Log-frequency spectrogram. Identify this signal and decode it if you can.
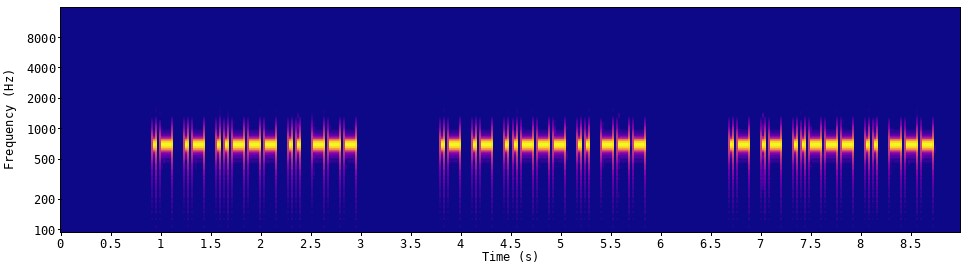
Morse code, heard as a keyed tone, about 30 wpm, 700 Hz. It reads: AA2IO AA2IO AA2IO
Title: USA Call Signs - 5 Characters - Repeated 3x - 30wpm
